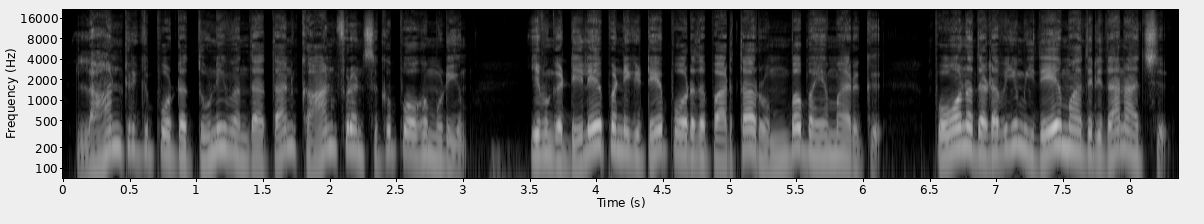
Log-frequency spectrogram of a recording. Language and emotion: Tamil, fearful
